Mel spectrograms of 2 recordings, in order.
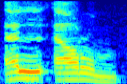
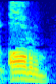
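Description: First: The hamza is light and the ra is heavy. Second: The hamza is heavy along with the ra. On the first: The speaker calls it right. "ارقق الهمزه لكن افخم الراء" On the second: The speaker calls it wrong. "ولا افخم الهمزه معاها، اقول الارض، ما ينفعش"

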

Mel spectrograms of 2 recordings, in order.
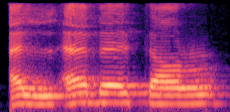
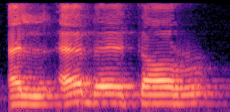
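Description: The two takes are said the same way.

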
